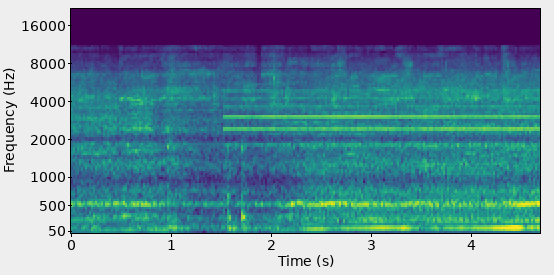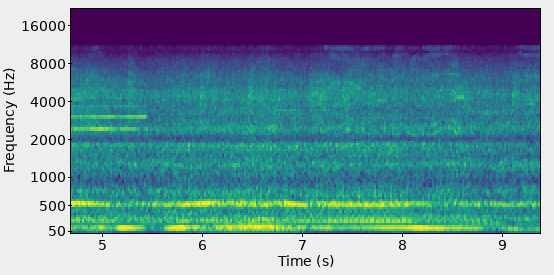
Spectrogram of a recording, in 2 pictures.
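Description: Off-road vehicle's engine running as it drives slowly over soft sand, heard close from the bonnet. The engine note gets heavier about two seconds in as it takes more load, and a steady whine runs under it.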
